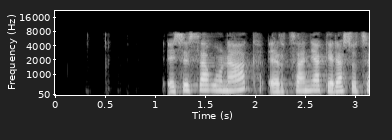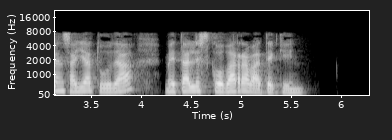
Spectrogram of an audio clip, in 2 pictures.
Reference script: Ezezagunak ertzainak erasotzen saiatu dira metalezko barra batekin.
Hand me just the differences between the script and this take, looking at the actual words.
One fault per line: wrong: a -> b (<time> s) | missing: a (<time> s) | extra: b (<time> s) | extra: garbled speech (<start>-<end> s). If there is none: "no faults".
wrong: dira -> da (3.8 s)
